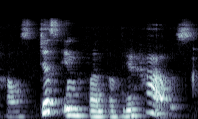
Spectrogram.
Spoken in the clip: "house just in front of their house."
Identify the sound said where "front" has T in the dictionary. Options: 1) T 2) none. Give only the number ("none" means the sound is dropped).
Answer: 1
